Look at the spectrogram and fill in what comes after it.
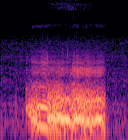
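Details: Female bulldog snoring with her eyes open: one long, low, rattling snore on a single breath, rough and vibrating through the nose and throat.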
